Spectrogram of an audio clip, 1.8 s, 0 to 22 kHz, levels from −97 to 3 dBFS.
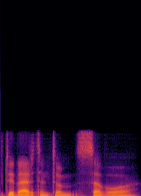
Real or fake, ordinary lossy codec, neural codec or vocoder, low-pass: fake; MP3, 64 kbps; codec, 16 kHz, about 1 kbps, DyCAST, with the encoder's durations; 7.2 kHz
